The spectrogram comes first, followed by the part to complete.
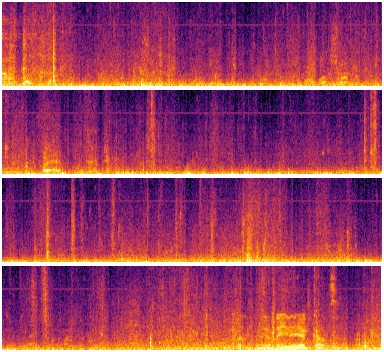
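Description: Steady rumble of a boat under way, with wind buffeting the camcorder microphone.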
